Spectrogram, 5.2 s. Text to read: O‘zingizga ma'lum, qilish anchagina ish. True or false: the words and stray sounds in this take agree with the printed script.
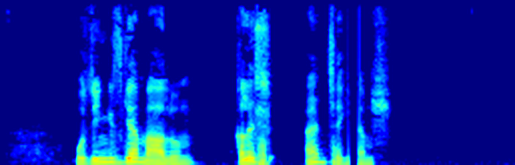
false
